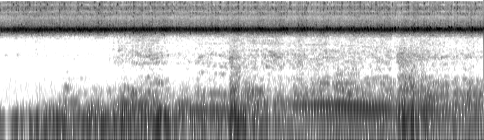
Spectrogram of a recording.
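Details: Crickets chirping en masse at a cricket farm breeding facility, an unbroken shrill buzzing chorus with low rumbling background noise and a faint hum underneath.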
